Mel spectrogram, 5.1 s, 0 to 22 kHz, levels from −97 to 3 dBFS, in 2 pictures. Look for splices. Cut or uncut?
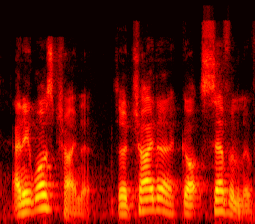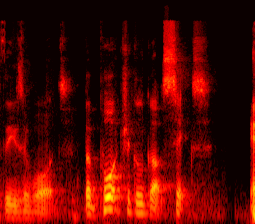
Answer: cut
